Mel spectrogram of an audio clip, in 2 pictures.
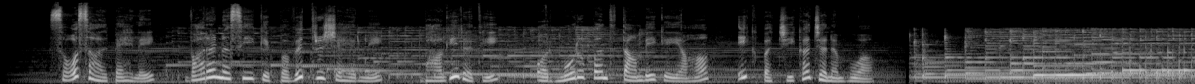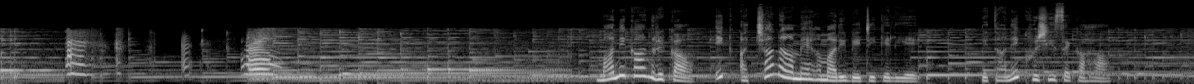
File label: hindi female hindi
